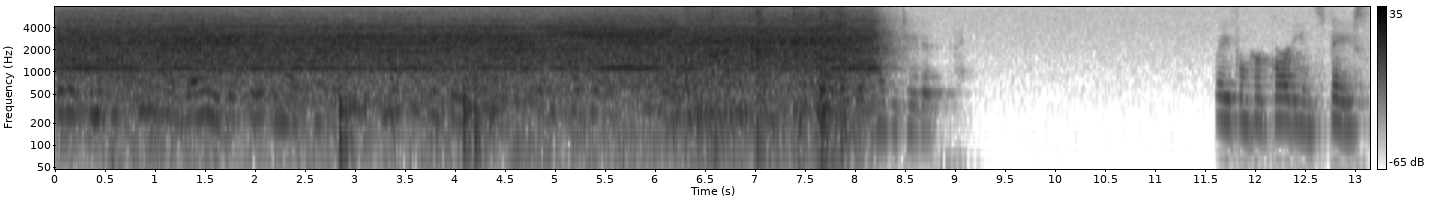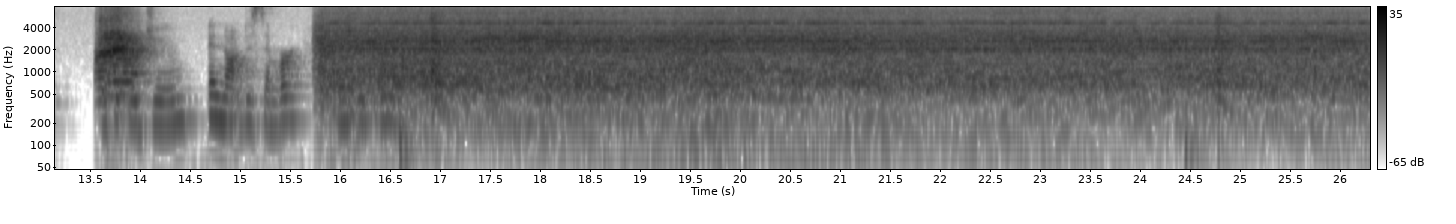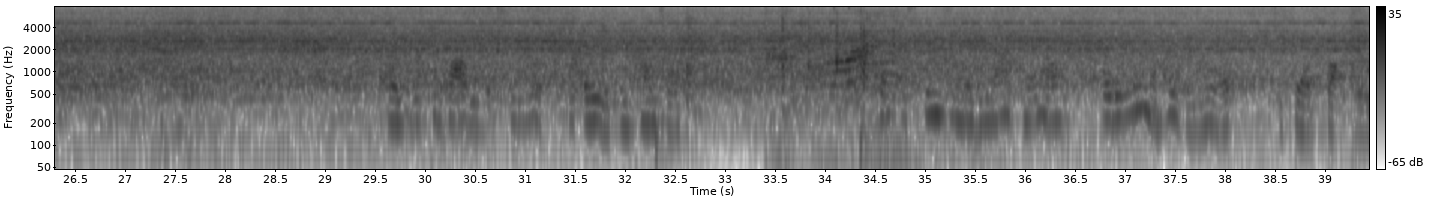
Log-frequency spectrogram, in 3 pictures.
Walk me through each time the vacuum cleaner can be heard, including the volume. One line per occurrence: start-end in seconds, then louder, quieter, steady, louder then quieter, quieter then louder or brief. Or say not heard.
0.0-8.2 steady
15.7-39.4 quieter.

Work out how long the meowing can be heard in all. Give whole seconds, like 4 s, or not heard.
4 s.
